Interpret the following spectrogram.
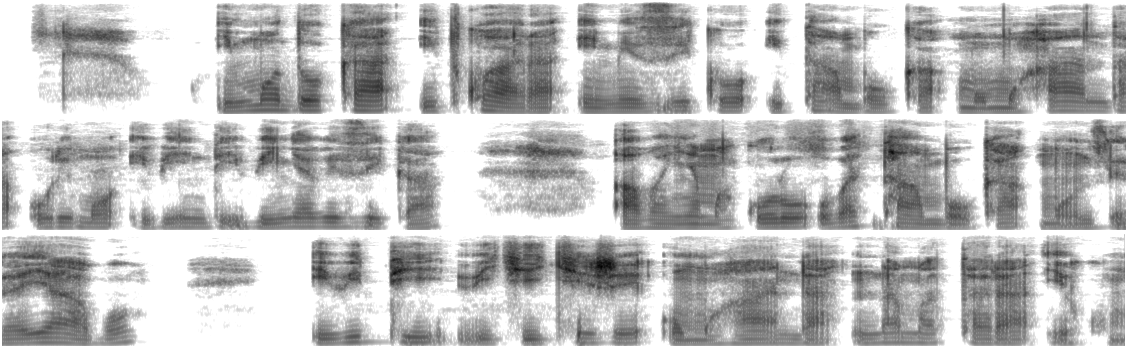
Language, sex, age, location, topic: Kinyarwanda, male, 18-24, Kigali, government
